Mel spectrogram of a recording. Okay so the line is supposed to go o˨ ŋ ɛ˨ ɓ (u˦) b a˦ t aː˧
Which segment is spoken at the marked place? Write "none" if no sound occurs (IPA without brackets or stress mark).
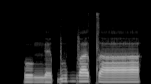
u˦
